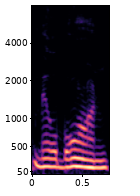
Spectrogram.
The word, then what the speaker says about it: Melbourne: syllable a bit like Melbourne that's right sounded all out phonetically that's it whereas if you spelled Melbourne the way we we say it in Australia it would be mlbn I reckon Melbourne that's how we say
